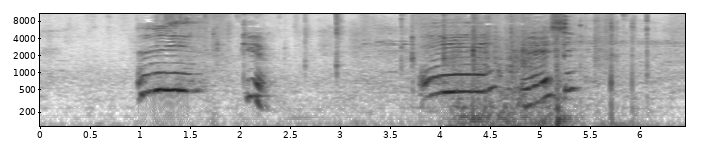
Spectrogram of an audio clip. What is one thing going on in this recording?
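A baby squeals and babbles.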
